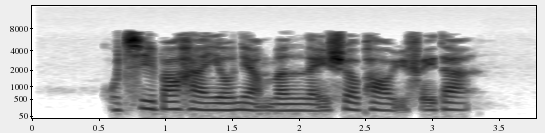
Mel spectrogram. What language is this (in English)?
Chinese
